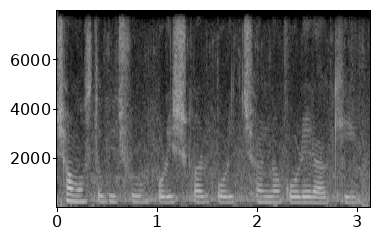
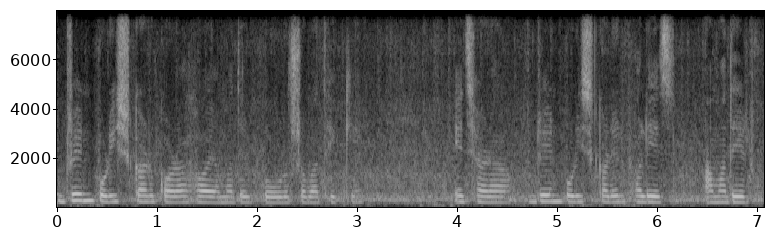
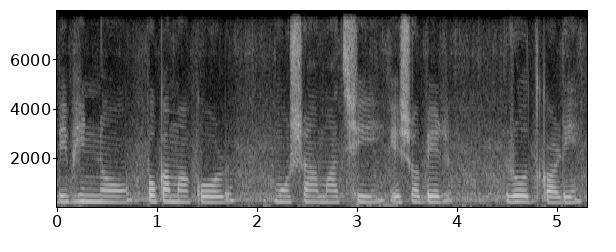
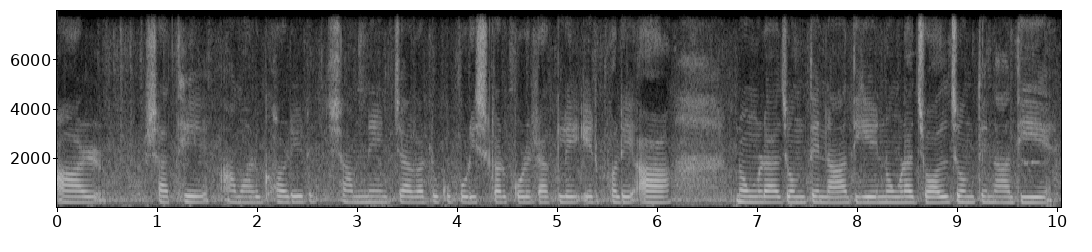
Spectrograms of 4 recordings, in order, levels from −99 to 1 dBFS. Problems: none marked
